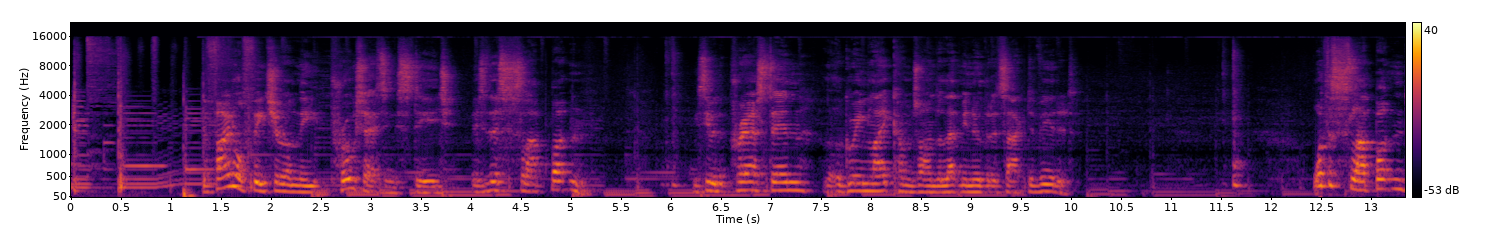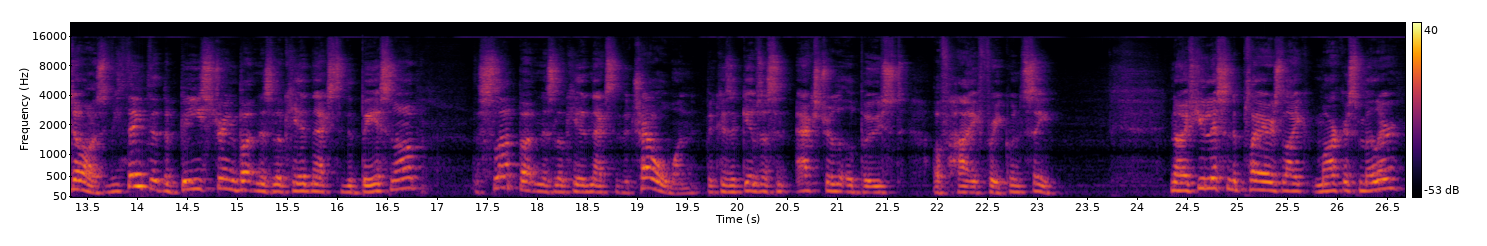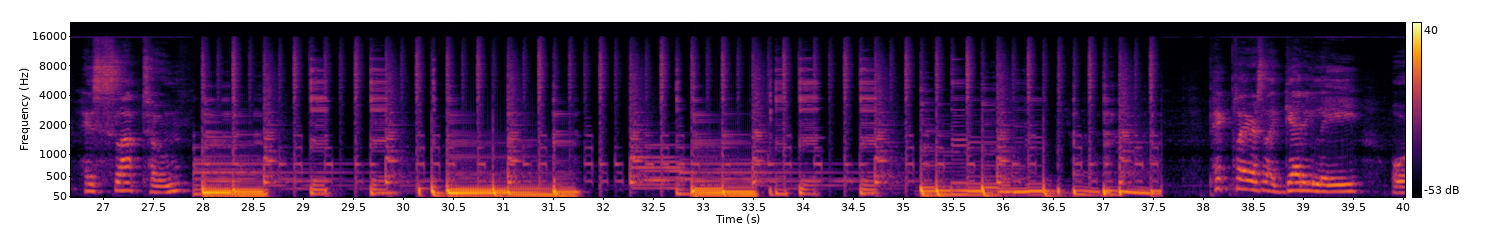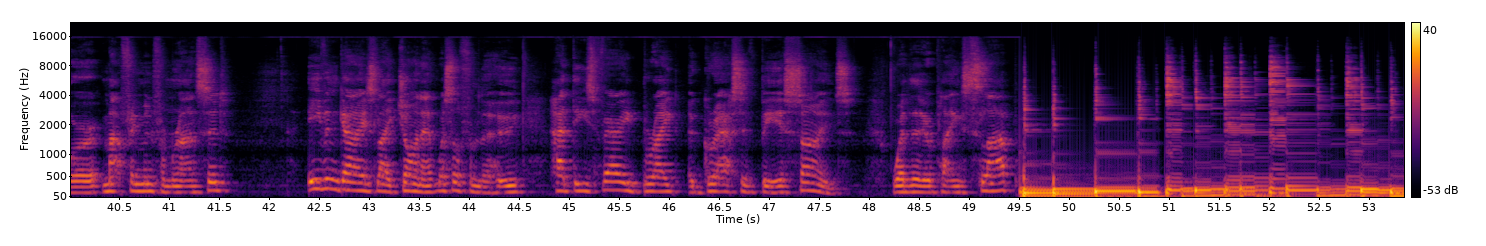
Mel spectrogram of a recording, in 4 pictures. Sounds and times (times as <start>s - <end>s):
Male speech, man speaking: 1.3s - 5.2s, 6.2s - 10.1s, 12.4s - 23.2s, 24.3s - 27.9s, 38.1s - 41.7s, 42.4s - 49.5s
Jazz: 27.9s - 37.6s, 49.5s - 53.3s.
